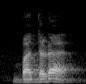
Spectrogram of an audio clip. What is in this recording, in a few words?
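Santali male bat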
